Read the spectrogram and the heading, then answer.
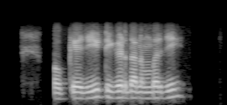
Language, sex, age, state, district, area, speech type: Punjabi, male, 18-30, Punjab, Fazilka, rural, conversation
